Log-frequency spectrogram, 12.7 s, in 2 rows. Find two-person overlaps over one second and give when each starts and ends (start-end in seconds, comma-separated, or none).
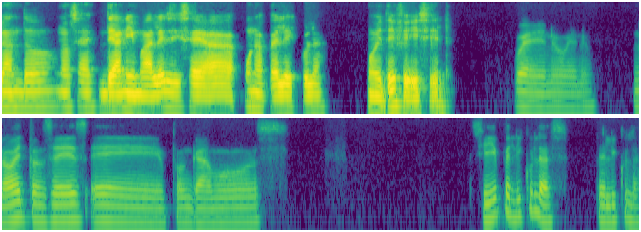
none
